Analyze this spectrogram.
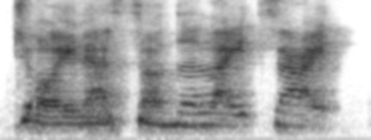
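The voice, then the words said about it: Palpatine impression, sick-sounding voice. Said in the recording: “That your Palpatine impression? ... Yes, it's my Palpatine in bed with the flu impression. ... That's very good.”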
